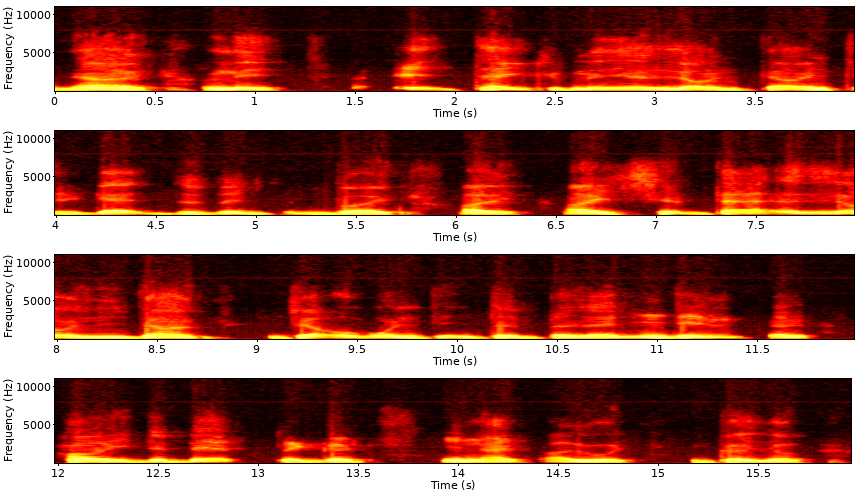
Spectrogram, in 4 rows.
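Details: Adult man, about 30, living with cerebral palsy, who describes his own speech impediment as part of his condition: dysarthria.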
